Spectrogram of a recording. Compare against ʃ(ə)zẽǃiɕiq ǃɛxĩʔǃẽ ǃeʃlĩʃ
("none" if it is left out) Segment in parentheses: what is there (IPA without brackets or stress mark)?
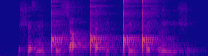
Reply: ɪ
